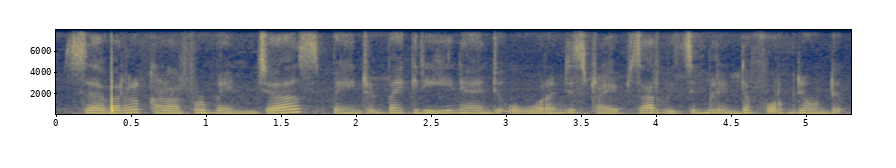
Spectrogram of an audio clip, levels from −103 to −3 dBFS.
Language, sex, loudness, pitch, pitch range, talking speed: English, female, -27 LUFS, 215 Hz, 205-230 Hz, 160 wpm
